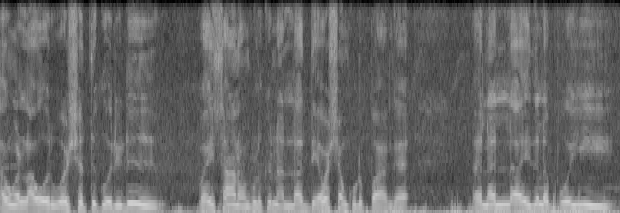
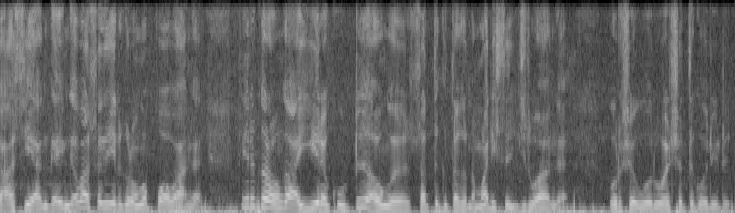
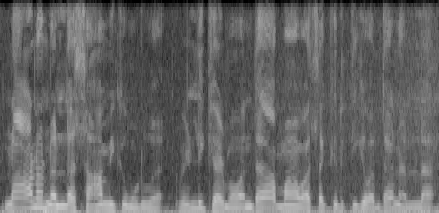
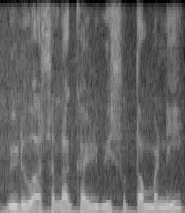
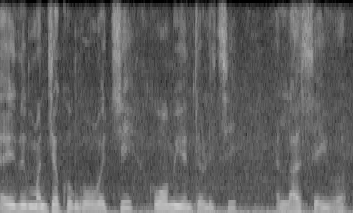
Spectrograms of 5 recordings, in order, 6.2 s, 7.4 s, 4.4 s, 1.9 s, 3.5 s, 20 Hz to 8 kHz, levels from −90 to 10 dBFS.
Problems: background sounds at intervals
